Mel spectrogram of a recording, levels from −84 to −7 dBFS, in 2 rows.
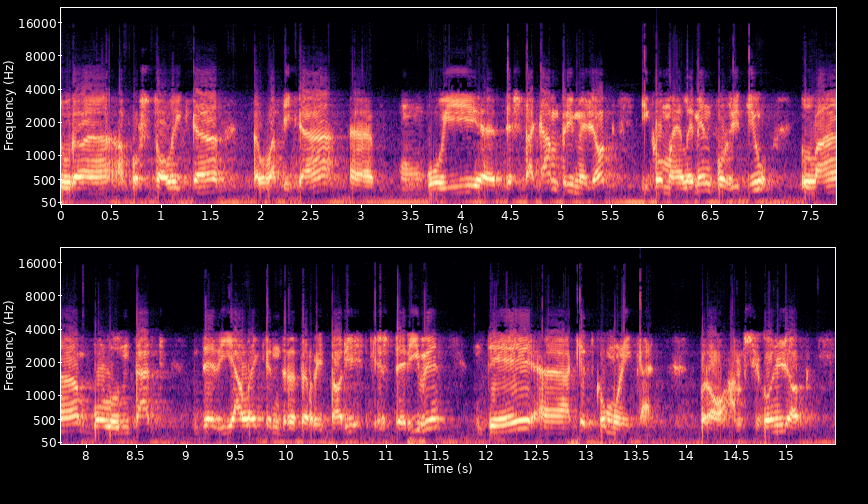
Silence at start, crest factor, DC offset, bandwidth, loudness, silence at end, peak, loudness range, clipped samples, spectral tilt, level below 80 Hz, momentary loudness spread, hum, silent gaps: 0 s; 14 dB; 0.3%; 11 kHz; -13 LUFS; 0 s; 0 dBFS; 1 LU; under 0.1%; -3.5 dB/octave; -36 dBFS; 7 LU; none; none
